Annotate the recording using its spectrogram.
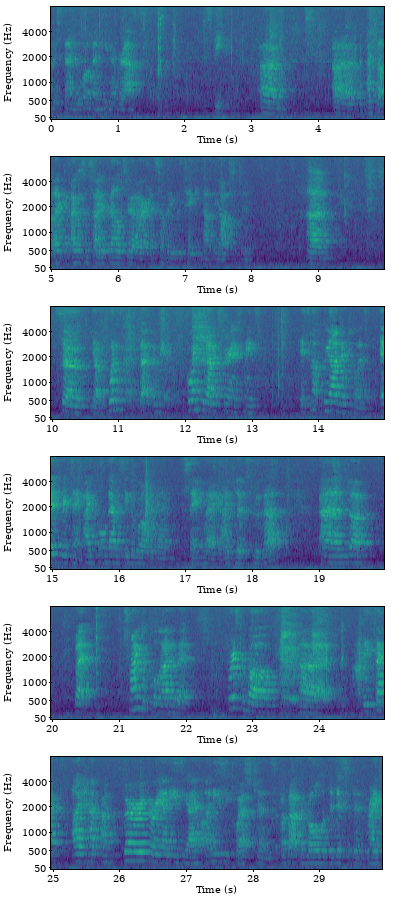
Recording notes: at the Worlds Literature Festival Salon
